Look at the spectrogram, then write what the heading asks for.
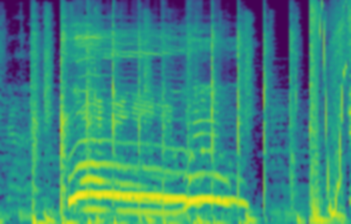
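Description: Two hosts let out a long, loud cheer together after a countdown, holding their shout for about two seconds amid a few sharp claps, followed by a short rising whoop.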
